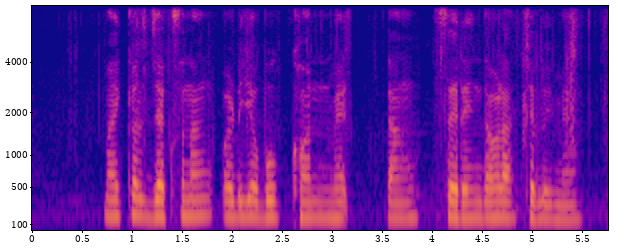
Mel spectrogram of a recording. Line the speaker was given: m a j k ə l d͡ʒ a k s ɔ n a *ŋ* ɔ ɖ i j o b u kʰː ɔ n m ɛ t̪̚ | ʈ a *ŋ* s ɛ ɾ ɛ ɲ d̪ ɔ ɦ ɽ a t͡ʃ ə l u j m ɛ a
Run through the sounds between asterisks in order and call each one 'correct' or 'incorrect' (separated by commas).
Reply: correct, correct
